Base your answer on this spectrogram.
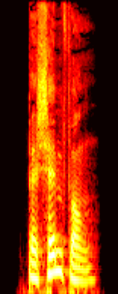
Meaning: name-calling, slander
- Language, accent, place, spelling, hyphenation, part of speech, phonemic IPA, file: German, Germany, Berlin, Beschimpfung, Be‧schimp‧fung, noun, /bəˈʃɪmpfʊŋ/, De-Beschimpfung.ogg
